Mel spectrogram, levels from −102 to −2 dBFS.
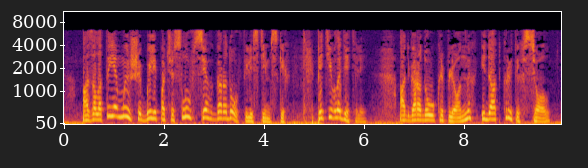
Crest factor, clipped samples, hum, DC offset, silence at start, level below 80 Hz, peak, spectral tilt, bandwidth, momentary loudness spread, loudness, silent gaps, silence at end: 16 dB; under 0.1%; none; under 0.1%; 0 s; -32 dBFS; -2 dBFS; -6 dB/octave; 6.6 kHz; 11 LU; -18 LUFS; none; 0 s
